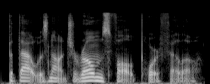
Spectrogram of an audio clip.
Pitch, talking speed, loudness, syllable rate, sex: 150 Hz, 230 wpm, -19 LUFS, 5.9 syllables/s, female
